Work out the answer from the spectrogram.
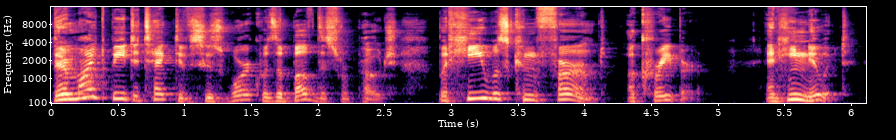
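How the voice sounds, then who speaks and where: Guy reading an audiobook, kinda high voice, super animated, wry theatrical storyteller. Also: moderate pace. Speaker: story reader.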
